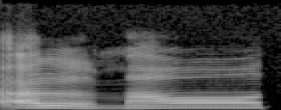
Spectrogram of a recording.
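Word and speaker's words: الْمَوْتَ: huruf qaf al-maut ah ingat kembali hukum bacaan mad layyin yaitu apabila ada huruf hijaiyah yang berbaris fathah kemudian diikuti dengan huruf wau sukun al mau tahu hai alquran tepat jika kita membaca al-maut acep yang benar adalah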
